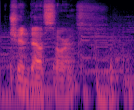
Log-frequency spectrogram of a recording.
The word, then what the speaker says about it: Chindesaurus: about chindesaurus real quick first of all that's how you say it chindesaurus or close to that anyway um I'll show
